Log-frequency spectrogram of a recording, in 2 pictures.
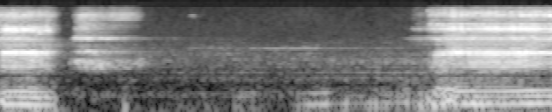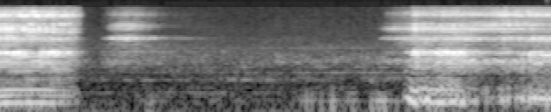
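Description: Loud, rough, rattling snores on breathing in, separated by quiet pauses of several seconds; ordinary adult snoring.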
